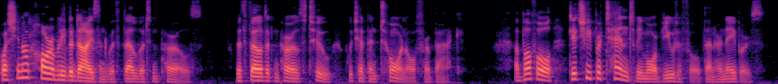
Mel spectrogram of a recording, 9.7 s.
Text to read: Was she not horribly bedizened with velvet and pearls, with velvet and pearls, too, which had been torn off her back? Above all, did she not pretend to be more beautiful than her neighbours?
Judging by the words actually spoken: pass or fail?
fail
